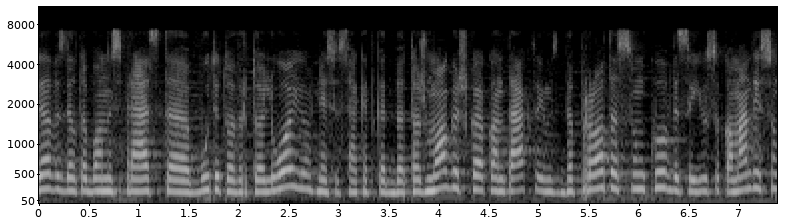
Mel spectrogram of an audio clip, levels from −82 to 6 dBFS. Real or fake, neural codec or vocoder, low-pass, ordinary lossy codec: real; none; 7.2 kHz; MP3, 64 kbps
